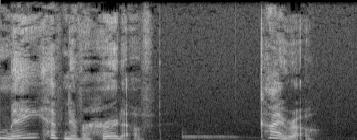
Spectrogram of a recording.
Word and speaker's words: Cairo: at this very minute because they pronounce the town's name as Cairo.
